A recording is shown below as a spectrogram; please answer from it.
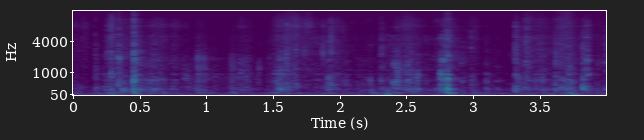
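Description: Corrugated cardboard mailer box being handled, lifted and tipped up: a scattered run of soft taps, scrapes and rustles.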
